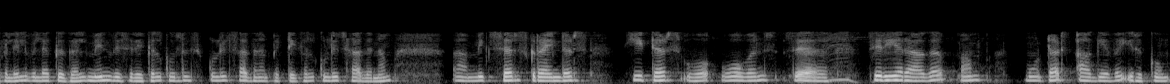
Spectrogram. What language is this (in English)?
Tamil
